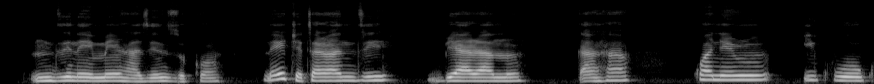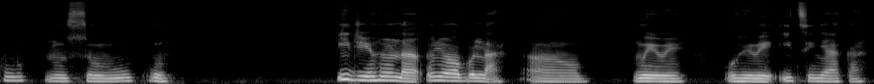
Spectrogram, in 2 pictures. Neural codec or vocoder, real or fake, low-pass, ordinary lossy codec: codec, 44.1 kHz, 7.8 kbps, DAC; fake; 19.8 kHz; none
